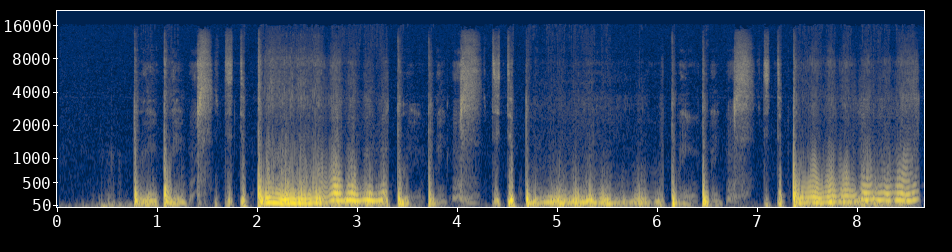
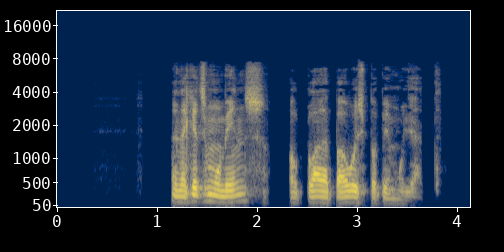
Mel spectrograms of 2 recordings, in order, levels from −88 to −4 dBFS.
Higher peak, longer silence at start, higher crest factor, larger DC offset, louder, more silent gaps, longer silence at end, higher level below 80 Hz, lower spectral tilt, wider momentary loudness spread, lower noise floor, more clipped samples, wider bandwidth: about the same, 0 dBFS vs -2 dBFS; second, 0.45 s vs 1.15 s; about the same, 16 dB vs 18 dB; neither; about the same, -17 LUFS vs -18 LUFS; second, none vs 2.17-2.32 s; second, 0.05 s vs 0.5 s; first, -26 dBFS vs -62 dBFS; first, -7.5 dB/octave vs -4.5 dB/octave; about the same, 16 LU vs 15 LU; second, -41 dBFS vs -74 dBFS; neither; first, 14 kHz vs 7.8 kHz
